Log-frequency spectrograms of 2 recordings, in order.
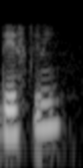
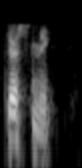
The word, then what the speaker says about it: Destiny: My name is Destiny. – Wait. Spell that for me, please. – D-E. – D-E. Yes, ma'am? – S-T. – S-C? – S-T. – F. Wait. D-E-F-T? – S-T-I-N-Y. – Destiny.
